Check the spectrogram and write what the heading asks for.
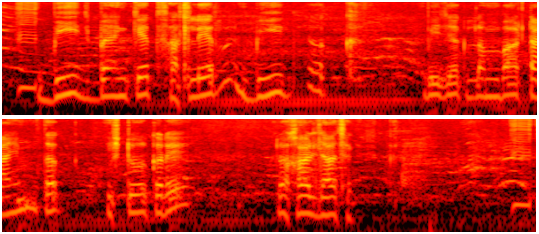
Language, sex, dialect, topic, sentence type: Magahi, male, Northeastern/Surjapuri, agriculture, statement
